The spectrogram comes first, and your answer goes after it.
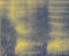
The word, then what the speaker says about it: Jephthah: is um jephthah's daughter i think it's jephthah is how you pronounce it and basically he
